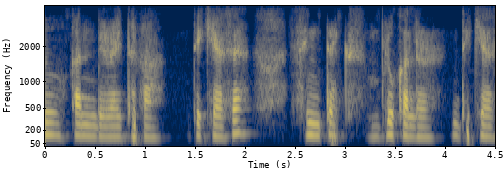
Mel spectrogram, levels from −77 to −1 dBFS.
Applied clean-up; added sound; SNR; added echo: none; none; none; none.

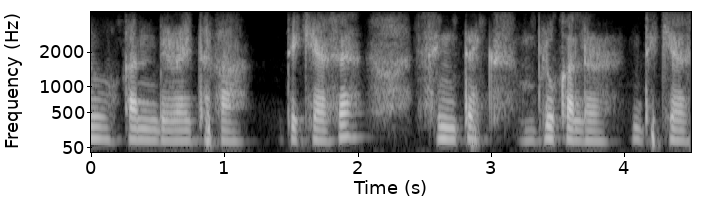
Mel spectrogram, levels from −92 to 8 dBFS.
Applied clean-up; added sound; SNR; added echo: neural mask model Resemble Enhance denoiser.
